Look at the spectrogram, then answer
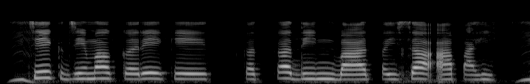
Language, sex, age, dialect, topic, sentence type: Chhattisgarhi, female, 46-50, Central, banking, question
